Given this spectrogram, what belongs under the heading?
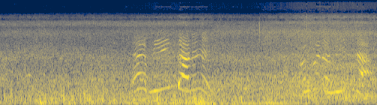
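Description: Sea waves wash ashore at Karkovalam beach with a rushing, wind-buffeted roar while voices talk and shout faintly in the background.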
